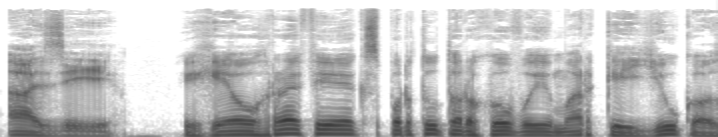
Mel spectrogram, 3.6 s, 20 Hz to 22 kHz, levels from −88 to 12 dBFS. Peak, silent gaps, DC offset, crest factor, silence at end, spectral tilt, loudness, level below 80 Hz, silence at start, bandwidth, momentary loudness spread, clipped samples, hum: -4 dBFS; none; under 0.1%; 14 dB; 0 s; -6 dB/octave; -19 LUFS; -34 dBFS; 0.05 s; 17 kHz; 8 LU; under 0.1%; none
